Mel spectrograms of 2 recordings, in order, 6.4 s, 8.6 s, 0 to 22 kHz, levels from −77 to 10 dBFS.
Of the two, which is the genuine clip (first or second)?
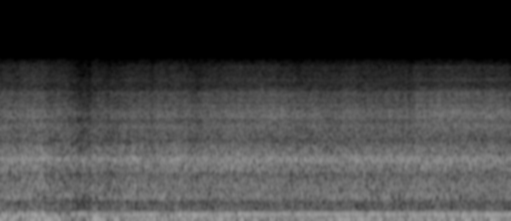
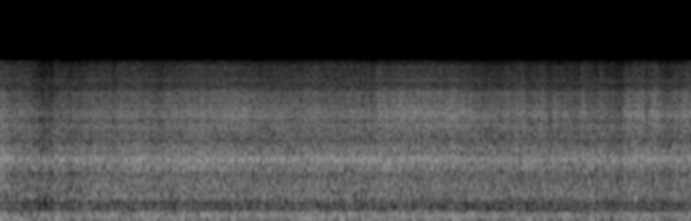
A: first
